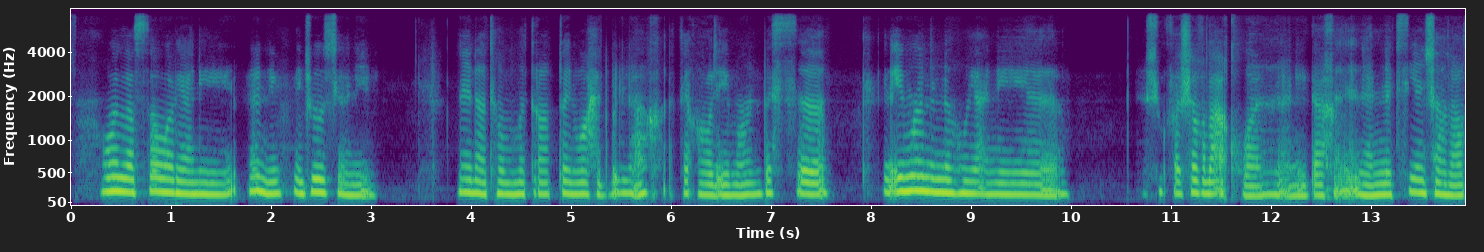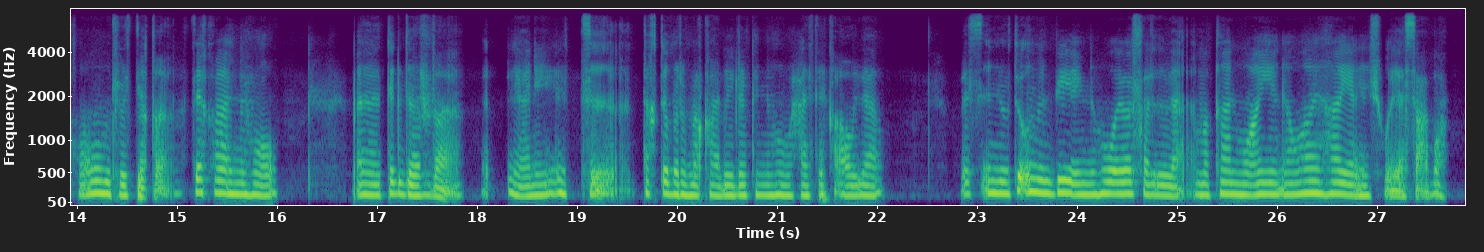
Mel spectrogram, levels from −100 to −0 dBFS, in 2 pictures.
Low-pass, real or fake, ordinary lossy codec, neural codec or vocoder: 7.2 kHz; fake; none; codec, 44.1 kHz, 2.6 kbps, SNAC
